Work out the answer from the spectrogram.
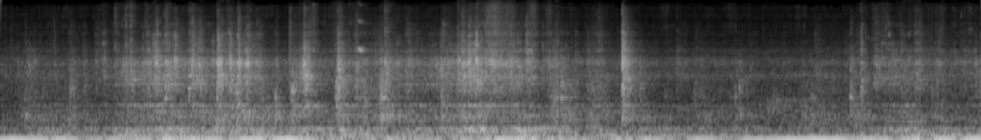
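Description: Automatic bowling pinsetter cycling: a steady low mechanical rumble with repeated wooden clattering and knocks as the sweep bar clears the pins.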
